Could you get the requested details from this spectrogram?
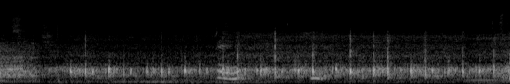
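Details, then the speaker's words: Fetal heartbeat on Doppler heard by the mother for the first time: rapid, regular whooshing pulses at about 155 to 160 beats a minute. "heartbeating this exam ended up being pretty special it was the mom's first time to hear her baby's heartbeat"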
